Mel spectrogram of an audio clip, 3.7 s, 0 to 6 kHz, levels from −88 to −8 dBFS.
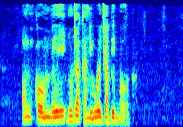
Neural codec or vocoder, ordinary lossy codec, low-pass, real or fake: codec, 16 kHz in and 24 kHz out, 1.1 kbps, FireRedTTS-2 codec; MP3, 32 kbps; 5.4 kHz; fake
